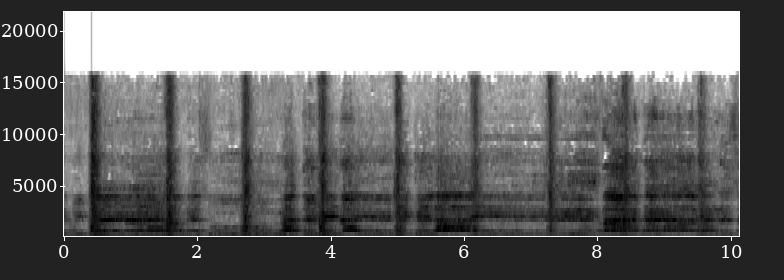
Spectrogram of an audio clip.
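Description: A crowd of men chanting a Muharram lament (noha) together. Sharp beats land about once a second, typical of the hand strikes of chest-beating matam.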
